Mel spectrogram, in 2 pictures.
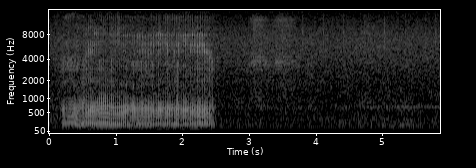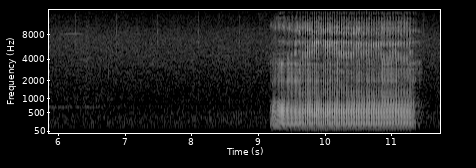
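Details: Two long rattling snores separated by a quiet exhale pause from Kona, an 8-year-old dog in deep sleep; ordinary sleep snoring.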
